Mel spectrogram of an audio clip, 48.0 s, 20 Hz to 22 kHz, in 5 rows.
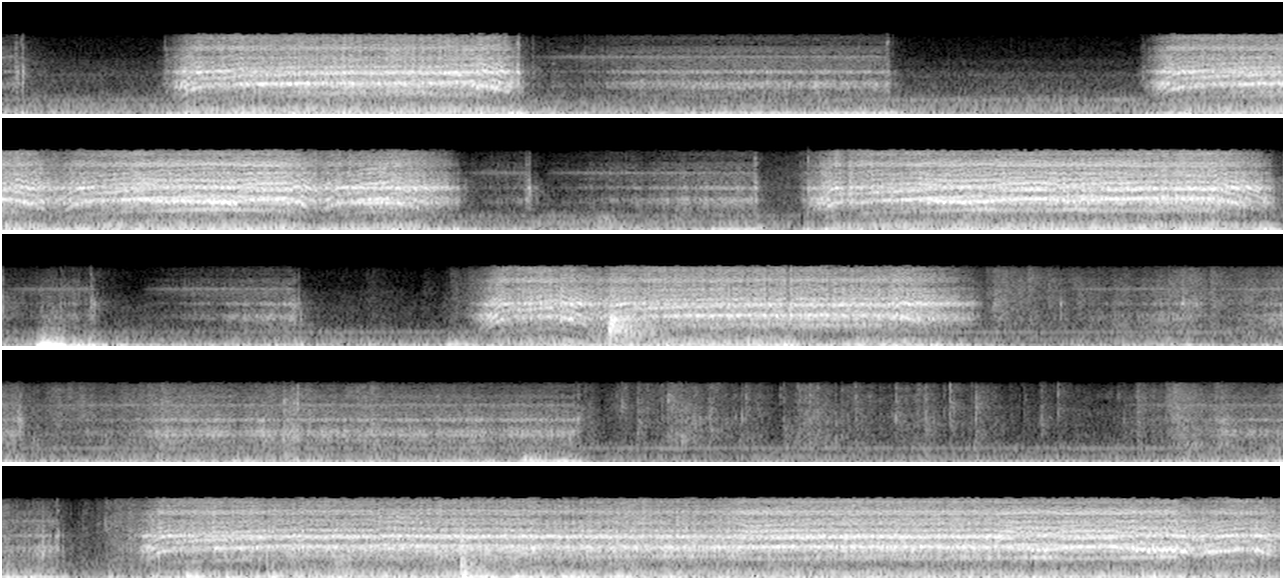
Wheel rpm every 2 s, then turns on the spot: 30, 130, 10, 10, 70, 140, 60, 20, 150, 70, 10, 50, 140, 10, 10, 20, 10, 0, 0, 20, 150, 160, 160, 150.
6-8 20-22 30-34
